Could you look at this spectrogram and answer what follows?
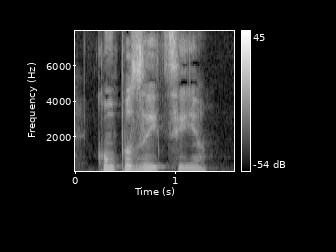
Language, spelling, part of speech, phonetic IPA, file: Ukrainian, композиція, noun, [kɔmpɔˈzɪt͡sʲijɐ], Uk-композиція.ogg
- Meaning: composition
